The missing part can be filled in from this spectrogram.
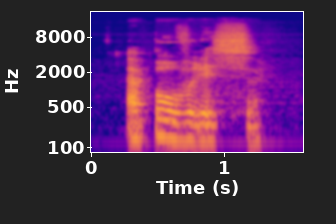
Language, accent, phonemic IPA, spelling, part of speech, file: French, Canada, /a.po.vʁis/, appauvrisse, verb, LL-Q150 (fra)-appauvrisse.wav
- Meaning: inflection of appauvrir: 1. first/third-person singular present subjunctive 2. first-person singular imperfect subjunctive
